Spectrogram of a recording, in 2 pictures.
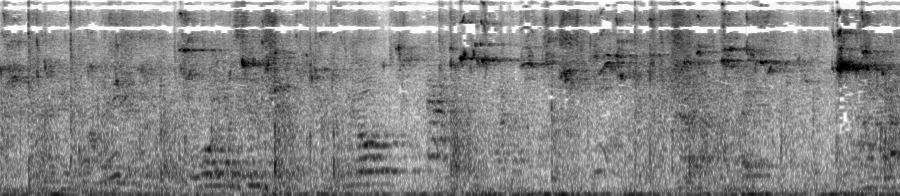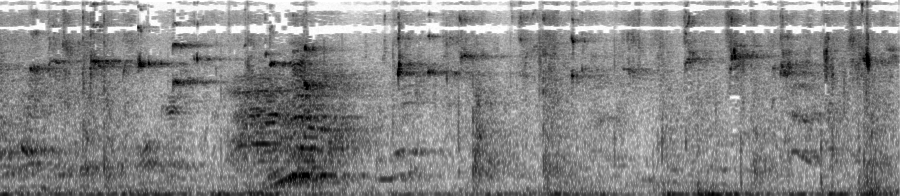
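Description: Shoes squeak and thud on a wooden floor.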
